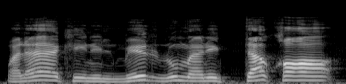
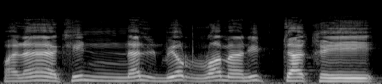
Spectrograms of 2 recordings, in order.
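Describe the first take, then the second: First: The final vowel is a fully open a. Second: The final vowel leans strongly toward e. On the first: "ورش له الفتح والتقليل" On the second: "حمزة والكسائي وخلف العاشر بالإمالة"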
